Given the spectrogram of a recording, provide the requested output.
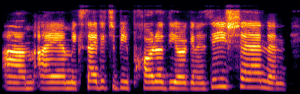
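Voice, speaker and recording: A woman's voice: medium pitch, fairly even intonation, fairly quick, bright, forceful tone, smooth, no room sound. A woman with a Hungarian accent giving a webinar presentation as a care home administrator, hesitant with many fillers and restarts. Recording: dull, dry online call audio.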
